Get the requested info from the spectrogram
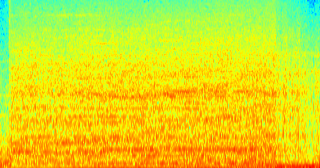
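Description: Sound-effect track of an animated subscribe end screen: a loud, dense rushing noise that starts abruptly, with a deep rumble swelling near the end.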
